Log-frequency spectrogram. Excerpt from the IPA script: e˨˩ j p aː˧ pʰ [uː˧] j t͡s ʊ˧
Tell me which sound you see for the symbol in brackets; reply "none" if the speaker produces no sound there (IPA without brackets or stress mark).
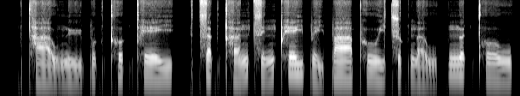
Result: uː˧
